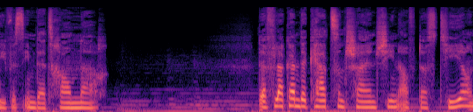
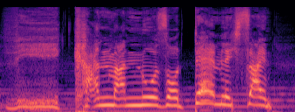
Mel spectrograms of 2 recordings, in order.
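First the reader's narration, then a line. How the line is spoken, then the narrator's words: Full-throated yell. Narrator (German): schrie er aus voller Kehle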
